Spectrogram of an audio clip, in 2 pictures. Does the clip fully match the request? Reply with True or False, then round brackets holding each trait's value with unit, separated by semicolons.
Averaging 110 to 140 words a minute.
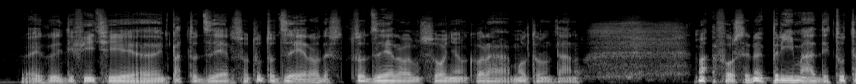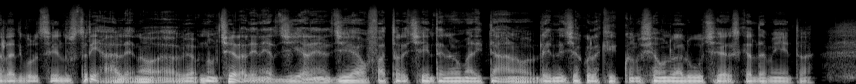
False (160 wpm)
